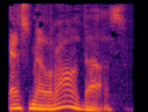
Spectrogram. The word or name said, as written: Esmeraldas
